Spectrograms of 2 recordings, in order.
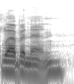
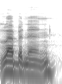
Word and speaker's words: Lebanon: not from there either, and it's Lebanon. It's how they say it, Lebanon.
